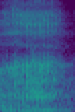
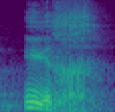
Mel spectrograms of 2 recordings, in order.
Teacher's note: ça va être avec le fond de la gorge. C'est comme si on va faire passer le vent, l'air entre la gorge et la langue et faire comme R, comme UR. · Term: le son R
